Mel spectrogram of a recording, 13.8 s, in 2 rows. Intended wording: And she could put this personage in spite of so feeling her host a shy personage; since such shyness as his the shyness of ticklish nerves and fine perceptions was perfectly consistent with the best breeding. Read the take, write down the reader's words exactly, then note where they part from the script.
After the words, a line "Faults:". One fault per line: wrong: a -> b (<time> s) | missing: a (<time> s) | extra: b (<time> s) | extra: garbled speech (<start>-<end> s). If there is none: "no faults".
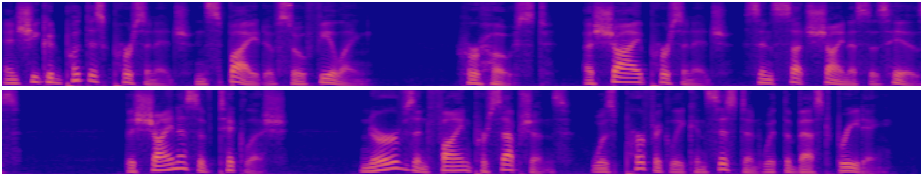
And she could put this personage in spite of so feeling her host a shy personage; since such shyness as his the shyness of ticklish nerves and fine perceptions was perfectly consistent with the best breeding.
Faults:
no faults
